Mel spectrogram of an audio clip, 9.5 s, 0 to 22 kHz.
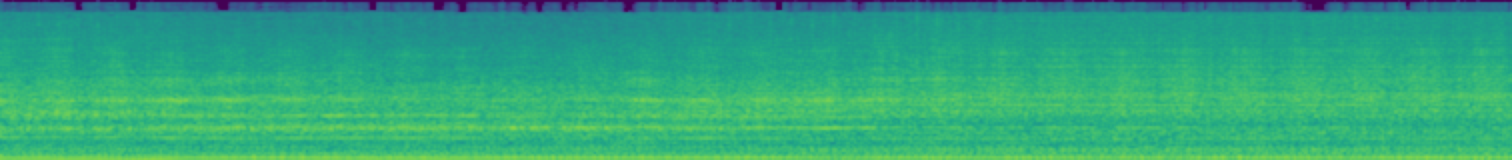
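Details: BMW E46 330i petrol engine at a steady idle with a faint irregular rattle from the front oil pan area; AC compressor, belts and pulleys, water pump and VANOS already ruled out; cause unknown; abnormal engine noise at idle.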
